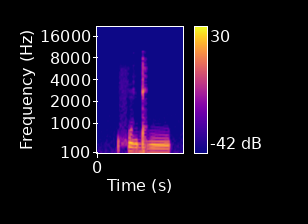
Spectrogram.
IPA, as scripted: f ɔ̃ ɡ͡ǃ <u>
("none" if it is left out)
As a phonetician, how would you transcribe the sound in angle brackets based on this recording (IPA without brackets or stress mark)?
u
